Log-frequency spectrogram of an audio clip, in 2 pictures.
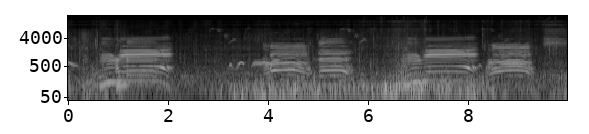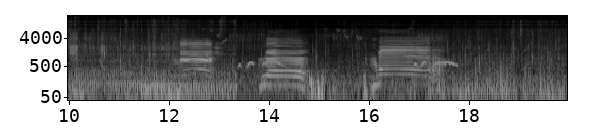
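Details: Herd of dozens of tame cattle moving in a line over hills and a river bridge on their morning way to pasture; repeated bellowing moos roughly every two seconds, several animals calling in turn over a steady low rumble.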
